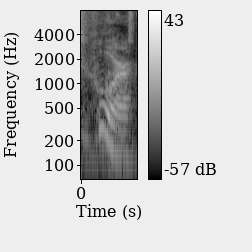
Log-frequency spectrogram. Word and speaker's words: whore: Okay, instead of a whore, and he said, "You know it's whore because it rhymes with poor."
